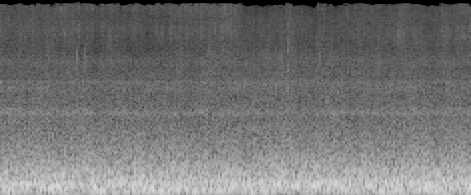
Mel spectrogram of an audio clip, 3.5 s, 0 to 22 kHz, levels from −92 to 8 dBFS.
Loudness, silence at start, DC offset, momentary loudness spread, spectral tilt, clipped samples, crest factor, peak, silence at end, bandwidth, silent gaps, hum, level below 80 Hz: -14 LUFS; 0 s; under 0.1%; 1 LU; -7.5 dB/octave; under 0.1%; 10 dB; -2 dBFS; 0 s; over 20 kHz; none; none; -20 dBFS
